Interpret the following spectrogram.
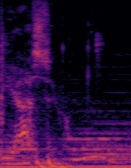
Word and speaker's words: Ieyasu: Ieyasu. So the L is silent. Ah, okay. Ieyasu.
